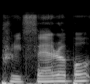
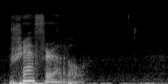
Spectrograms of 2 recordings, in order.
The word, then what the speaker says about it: preferable: it might be preferable pay attention to the to the pronunciation of this word it's not preferable it is preferable because the verb is prefer and it is more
